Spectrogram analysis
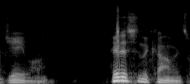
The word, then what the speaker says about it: Javon: And then I like the Javon Baker pick at 14-4. I think it's Javon. Is it Javon Baker? Javon. I would say Javon currently until we hear different. I'm going Javon.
